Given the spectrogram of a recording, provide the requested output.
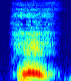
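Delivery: big, loud scornful lion huff; loud humph. Acted. Lions snort at the cow.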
